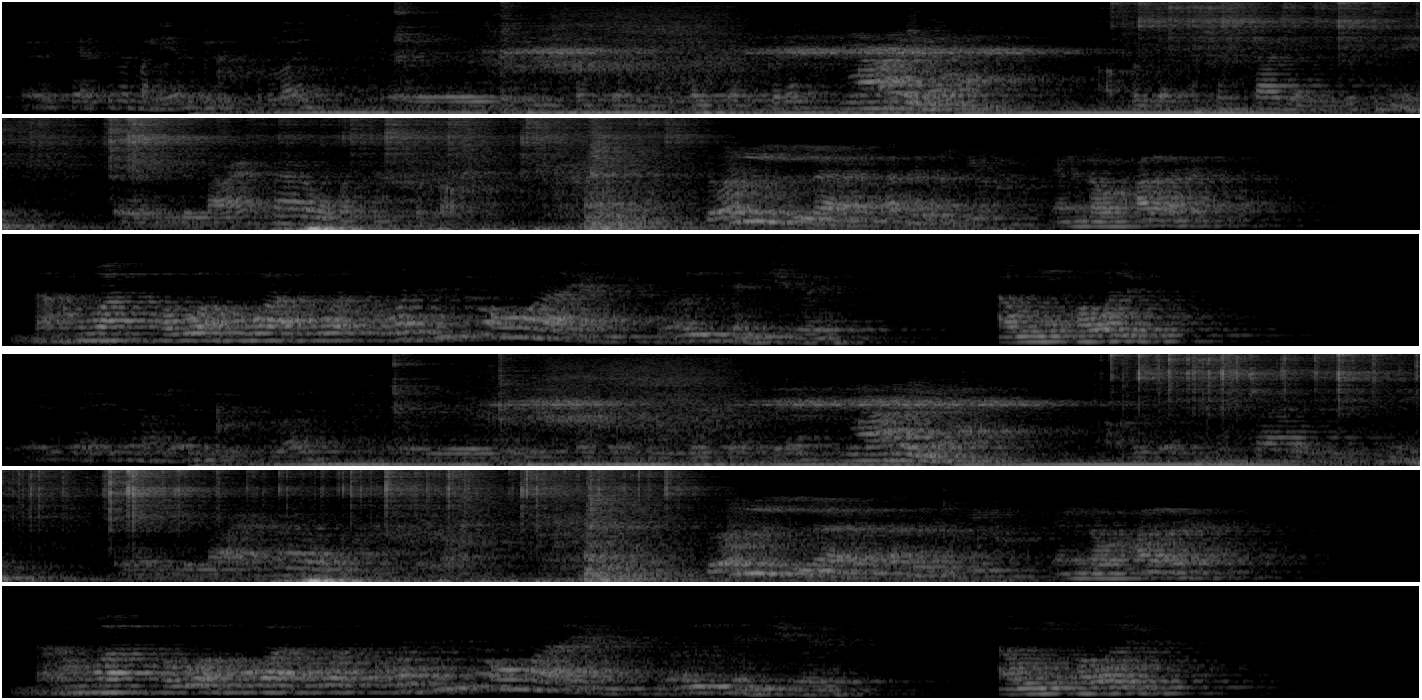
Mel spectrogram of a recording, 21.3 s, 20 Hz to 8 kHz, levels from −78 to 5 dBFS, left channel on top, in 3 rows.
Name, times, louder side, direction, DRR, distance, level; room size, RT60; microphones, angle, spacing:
voice 1, 0.1-4.0 4.4-4.9 5.5-7.2 7.6-9.4 14.3-14.9, left 3 dB, 75° left, 0 dB, 0.4 m, -53 dB
sound 1, 0.9-12.1, equal, 80° right, 0.7 m, -46 dB
sound 2, 1.2-6.5, right 1 dB, 10° left, 1.1 m, -48 dB
voice 2, 4.2-5.0 10.2-13.3 14.2-18.4 19.1-19.9, left 1 dB, 25° left, -5 dB, 0.6 m, -45 dB
sound 3, 5.5-10.5, right 4 dB, 30° right, 0.3 m, -44 dB
3.4 x 3.2 x 2.5 m, 1.5 s
head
